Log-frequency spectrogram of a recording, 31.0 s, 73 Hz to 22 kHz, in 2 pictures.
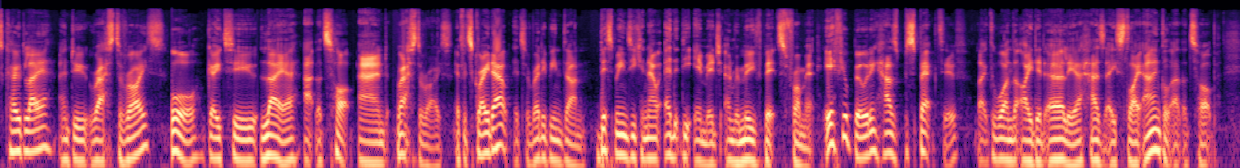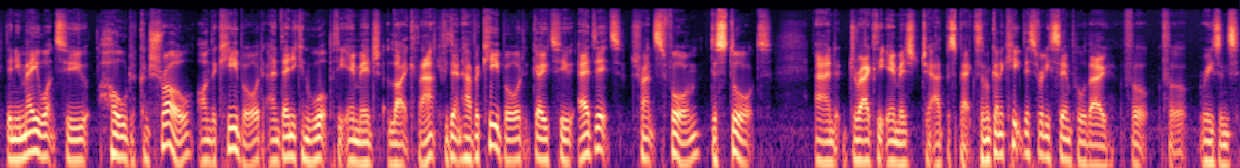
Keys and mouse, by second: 0.5 click, 1.6 ctrl+z, 3.2 click, 4.9 click, 7.4 click, 11.4 click, 14.4 click, 15.4 click, 16.7 ctrl+click, 20.0 ctrl+z, 21.5 click, 24.3 click, 24.8 click.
